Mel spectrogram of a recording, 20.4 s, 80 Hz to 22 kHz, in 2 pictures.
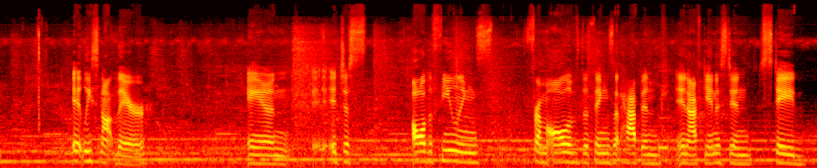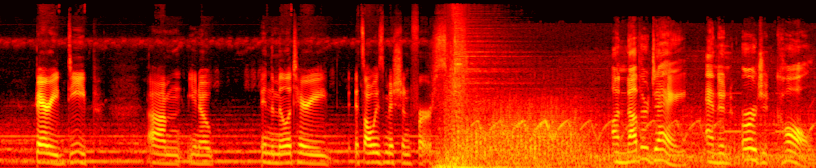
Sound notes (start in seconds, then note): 15.5 distant siren howling; 15.6 helicopters rumbling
